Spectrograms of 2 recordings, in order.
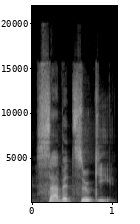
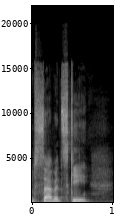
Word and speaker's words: Sabitsuki: Technically you're supposed to pronounce it like s key, but uh I I like pronouncing her name sabitski or sabatsuki.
